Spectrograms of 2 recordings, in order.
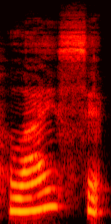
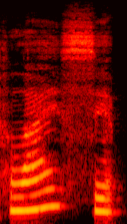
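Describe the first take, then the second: The two takes are said the same way.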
